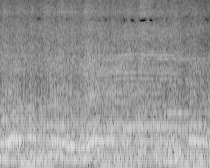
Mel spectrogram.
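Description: Samba-enredo from a samba school's bateria with the song sung over the sound system: a steady deep surdo drum beat pulsing about every half second under a sung melody.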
